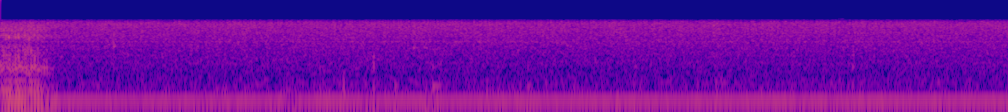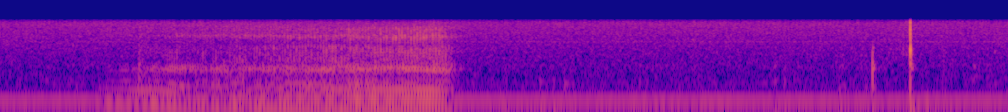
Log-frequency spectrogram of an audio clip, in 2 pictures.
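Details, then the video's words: Young female boxer, newly adopted, asleep on a couch, snoring in a low steady drone with a louder, rougher breathy snore near the end; a steady low hum runs underneath throughout. "Kira Snoring"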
